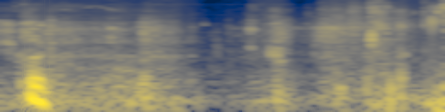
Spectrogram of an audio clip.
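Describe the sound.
Crunch of biting into a spelt wholegrain spekulatius biscuit: one crisp, fairly quiet bite near the start, followed by softer mouth sounds and low talk.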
